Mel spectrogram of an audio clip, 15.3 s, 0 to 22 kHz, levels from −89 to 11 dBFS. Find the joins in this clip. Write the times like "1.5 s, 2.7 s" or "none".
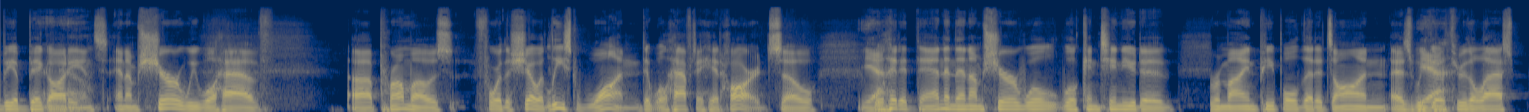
12.1 s, 13.9 s

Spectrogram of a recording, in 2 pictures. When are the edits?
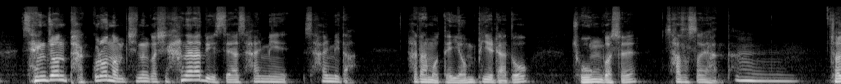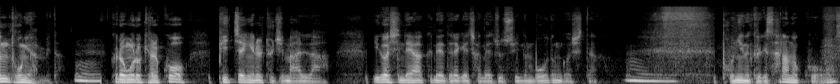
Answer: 9.4 s, 12.1 s

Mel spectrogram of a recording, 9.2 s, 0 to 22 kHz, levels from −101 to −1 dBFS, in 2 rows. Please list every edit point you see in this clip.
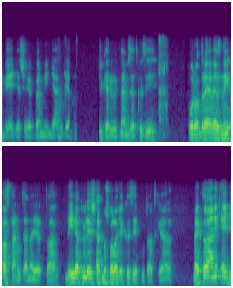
none

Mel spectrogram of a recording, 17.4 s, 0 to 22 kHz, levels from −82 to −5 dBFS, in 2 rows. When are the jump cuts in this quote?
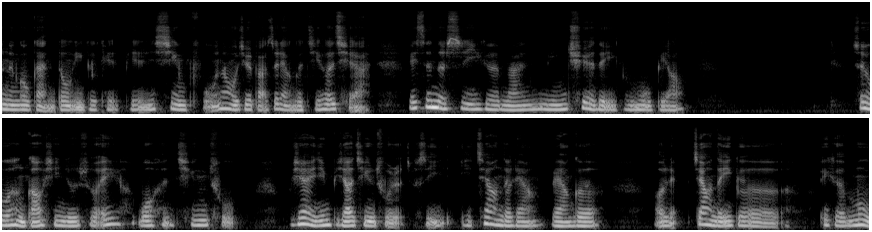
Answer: none

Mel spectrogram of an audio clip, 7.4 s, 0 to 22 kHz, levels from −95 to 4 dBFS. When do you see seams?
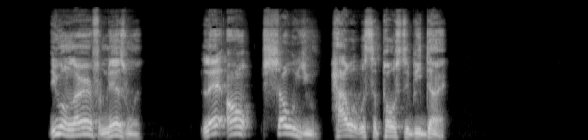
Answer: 2.3 s, 4.0 s

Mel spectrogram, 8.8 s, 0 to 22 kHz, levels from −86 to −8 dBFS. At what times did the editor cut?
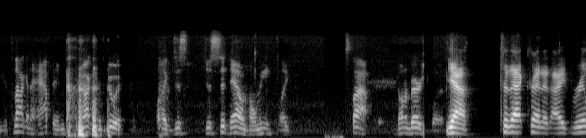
6.4 s

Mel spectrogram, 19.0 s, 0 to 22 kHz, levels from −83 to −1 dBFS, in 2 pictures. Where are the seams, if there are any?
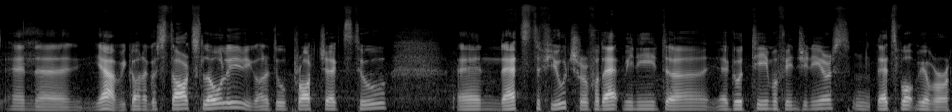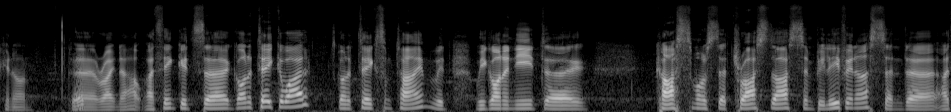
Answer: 8.7 s

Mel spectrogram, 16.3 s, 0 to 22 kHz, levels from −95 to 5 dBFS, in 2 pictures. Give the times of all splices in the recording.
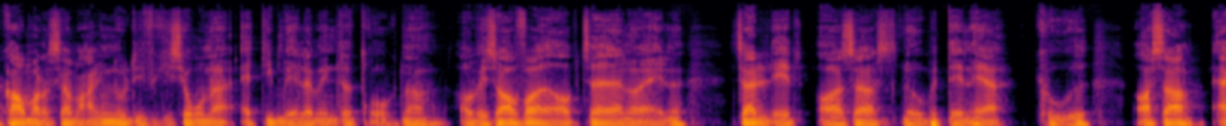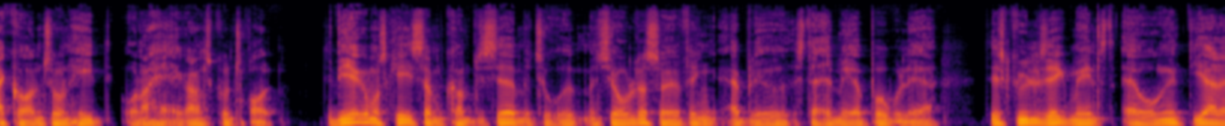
none

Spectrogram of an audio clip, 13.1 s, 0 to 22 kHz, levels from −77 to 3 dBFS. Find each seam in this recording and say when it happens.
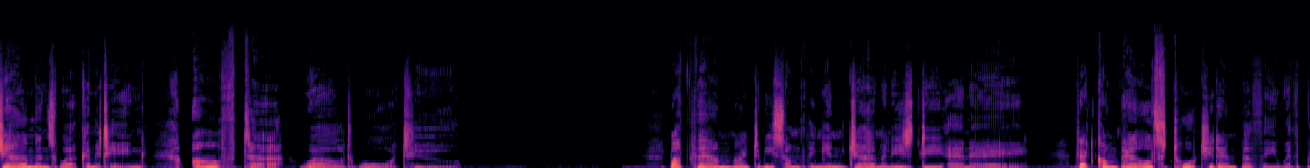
6.7 s

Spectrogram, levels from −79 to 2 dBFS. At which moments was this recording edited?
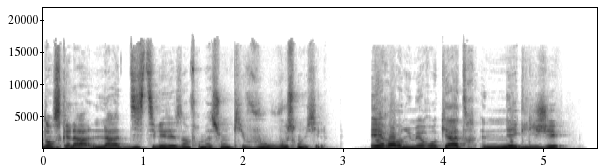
none

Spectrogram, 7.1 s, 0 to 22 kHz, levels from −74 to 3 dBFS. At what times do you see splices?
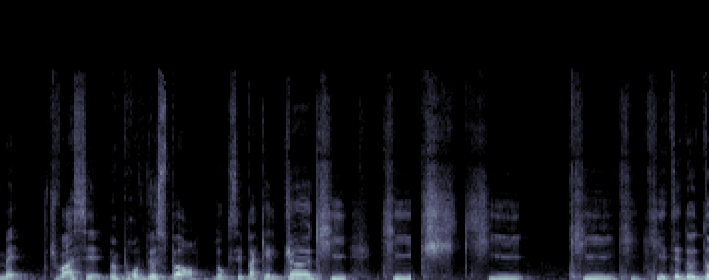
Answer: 4.1 s

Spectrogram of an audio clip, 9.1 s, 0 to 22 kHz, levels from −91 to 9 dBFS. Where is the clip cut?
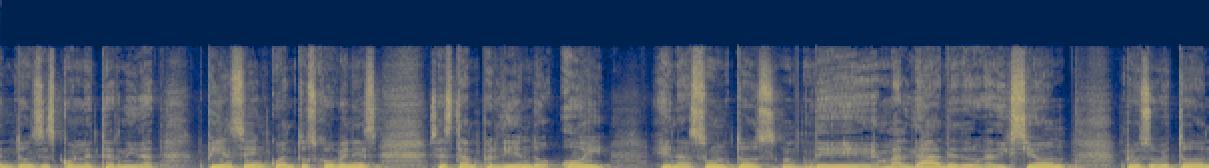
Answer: none

